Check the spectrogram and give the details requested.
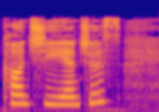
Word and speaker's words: conscientious: title first if you're conscientious that's how you pronounce that word con she conscientious it just means you're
